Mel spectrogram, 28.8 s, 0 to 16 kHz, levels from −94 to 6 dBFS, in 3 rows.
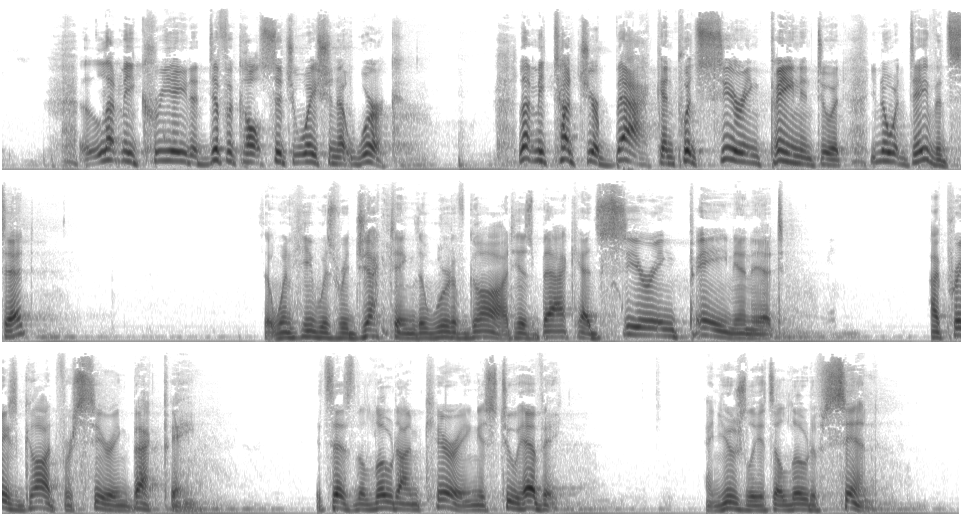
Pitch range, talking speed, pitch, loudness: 110-145 Hz, 130 wpm, 115 Hz, -24 LUFS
